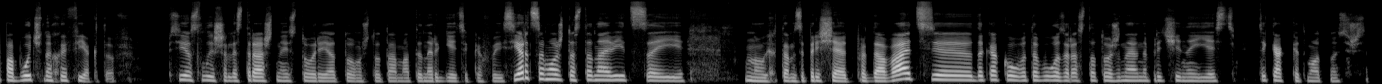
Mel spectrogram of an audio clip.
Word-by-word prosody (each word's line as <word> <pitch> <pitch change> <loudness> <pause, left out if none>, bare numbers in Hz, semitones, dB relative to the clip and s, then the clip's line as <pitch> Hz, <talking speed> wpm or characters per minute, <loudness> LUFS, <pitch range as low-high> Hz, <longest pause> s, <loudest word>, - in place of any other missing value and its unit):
побочных 190 0 +1
эффектов? 170 -6 -5 0.5
Все 210 -2 -1
слышали 180 -3 -3
страшные 170 -1 0
истории 160 0 -4
о 150 0 -2
том, 150 -2 -7
что 155 +3 -10
там 150 -1 -7
от 150 +2 -9
энергетиков 155 -1 -6
и 150 -1 -6
сердце 255 - +5
может 230 -3 +2
остановиться, 200 -2 +1
и, 165 -1 -2 0.6
ну, 165 -4 -1
их - - -7
там 165 -2 -2
запрещают 155 -4 +1
продавать, 180 - +6
э, 210 -2 +4
до 200 +1 -1
какого-то 195 -2 0
возраста. 185 -1 -2
Тоже, 175 -1 -3
наверно, 175 -1 -2
причина 170 -1 -5
есть. 160 0 -6 0.2
Ты 195 - -5
как 180 -2 +1
к - - -7
этому 160 0 -7
относишься? 150 0 -12
175 Hz, 150 wpm, -23 LUFS, 160-195 Hz, 0.6 s, продавать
